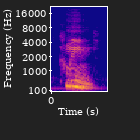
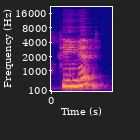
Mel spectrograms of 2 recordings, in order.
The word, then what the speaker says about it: cleaned: Entonces tenemos yell, sería yelled, y clean, cleaned. Try to remember, yelled and cleaned. So we don't pronounce the E. Yelled it? No, yelled. Clean it?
